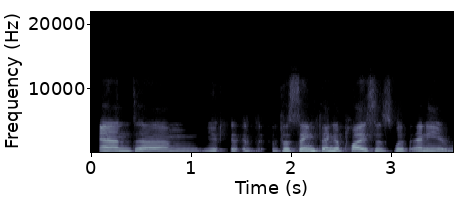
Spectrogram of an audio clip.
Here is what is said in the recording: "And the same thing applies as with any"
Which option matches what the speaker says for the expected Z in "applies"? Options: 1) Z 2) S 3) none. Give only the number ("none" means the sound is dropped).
1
